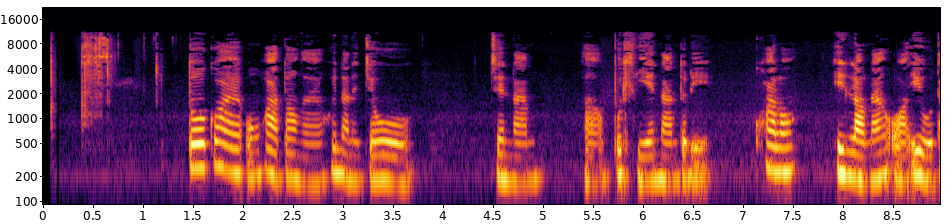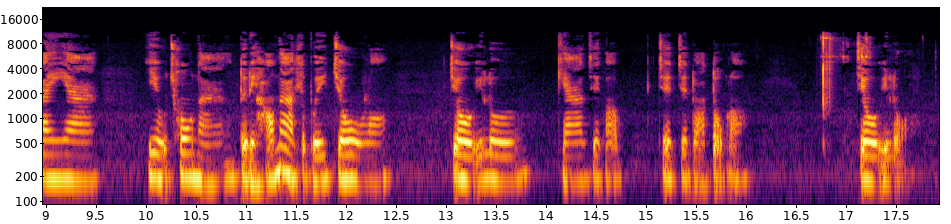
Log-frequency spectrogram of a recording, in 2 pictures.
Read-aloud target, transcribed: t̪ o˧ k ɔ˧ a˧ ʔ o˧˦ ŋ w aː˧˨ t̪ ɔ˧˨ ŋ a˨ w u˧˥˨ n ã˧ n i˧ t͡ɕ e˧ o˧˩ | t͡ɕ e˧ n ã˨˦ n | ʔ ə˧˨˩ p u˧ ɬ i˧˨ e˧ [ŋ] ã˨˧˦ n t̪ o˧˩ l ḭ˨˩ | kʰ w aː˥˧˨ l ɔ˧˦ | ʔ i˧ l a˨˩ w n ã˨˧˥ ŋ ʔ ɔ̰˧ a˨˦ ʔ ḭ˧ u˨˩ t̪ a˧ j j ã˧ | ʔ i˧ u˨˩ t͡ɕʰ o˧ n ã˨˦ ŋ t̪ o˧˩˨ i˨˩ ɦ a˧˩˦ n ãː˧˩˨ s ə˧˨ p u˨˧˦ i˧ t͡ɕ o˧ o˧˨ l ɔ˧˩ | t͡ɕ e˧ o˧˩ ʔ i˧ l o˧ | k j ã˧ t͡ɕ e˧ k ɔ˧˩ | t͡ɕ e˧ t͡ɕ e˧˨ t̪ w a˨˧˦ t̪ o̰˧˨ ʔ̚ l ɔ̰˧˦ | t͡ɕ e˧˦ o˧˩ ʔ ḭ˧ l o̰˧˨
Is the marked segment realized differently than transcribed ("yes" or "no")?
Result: yes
